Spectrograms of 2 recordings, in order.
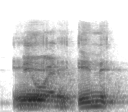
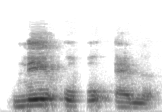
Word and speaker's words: Neoen: et, Néo-N. pardon? Néo-N. Voilà, exactement. La société dont j'arrive pas à prononcer le mot, le nom.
